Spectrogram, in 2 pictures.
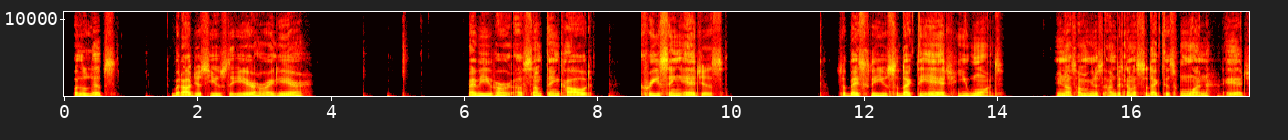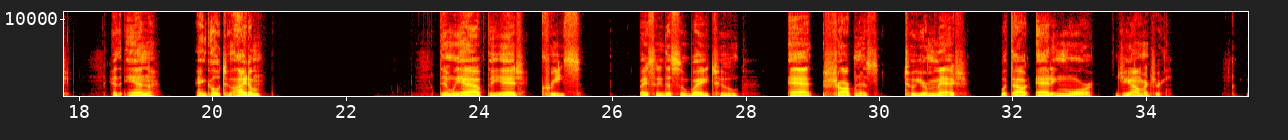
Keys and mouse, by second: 1.2 middle click, 2.2 shift+middle click, 4.5 middle click, 5.4 shift+click, 7.5 middle click, 9.4-13.2 middle drag, 15.8 middle click, 16.7 shift+middle click, 18.4 n, 26.3-30.9 drag.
